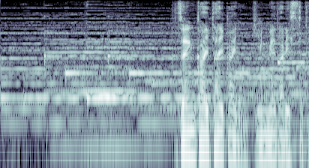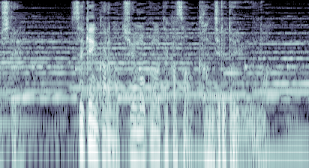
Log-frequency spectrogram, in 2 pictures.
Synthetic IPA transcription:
d͡zẽ̞ŋkait̪aikainoɡʲĩmːe̞d̪aɾʲisɨ̥t̪o̞t̪o̞ɕi̥t̪e̞ | se̞kẽ̞ŋkaɾano̞t͡ɕɨːmo̞kɯ̟no̞t̪e̞kasao̞̰kʰãɲ̟d͡ʑiɾɯ̟t̪o̞jɯ̟ːno

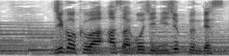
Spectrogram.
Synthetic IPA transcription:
d͡ʑiko̞kɯ̟βaʔasaɡo̞ʑiɲ̟iʑɯpːɯ̃nd̪e̞sɨ̥

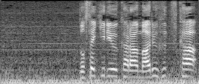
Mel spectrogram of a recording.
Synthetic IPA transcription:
d̪̥o̞se̞kʲiɾʲɨːkaɾamaɾɯ̟ɸɯ̟t͡sɨ̥ka

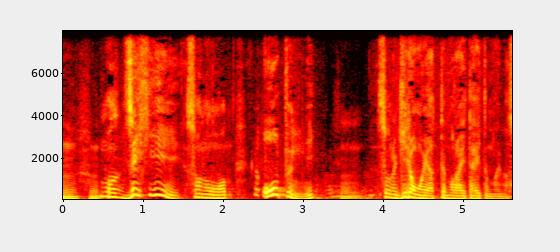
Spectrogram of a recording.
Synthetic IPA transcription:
moːze̞çiso̞no̞ | oːpɯ̟̃ɲ̟ːi | so̞noɡʲiɾõ̞ɰ̃o̞jat̪ːe̞mo̞ɾait̪ait̪o̞ːmo̞imas

